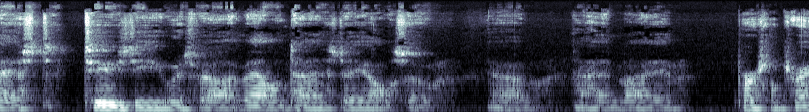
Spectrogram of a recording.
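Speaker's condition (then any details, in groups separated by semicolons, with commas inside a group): Parkinson's disease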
